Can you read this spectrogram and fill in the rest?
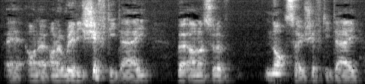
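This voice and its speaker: Man in his thirties, low voice, halting explainer, echoey small room, distant camera mic. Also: fairly bright tone. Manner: thoughtful, hesitant with frequent fillers and restarts. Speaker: sailing coach. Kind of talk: casual instructional talk to camera. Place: small carpeted room indoors. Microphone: camera mic from a few feet away. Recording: roomy, distant camera audio.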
